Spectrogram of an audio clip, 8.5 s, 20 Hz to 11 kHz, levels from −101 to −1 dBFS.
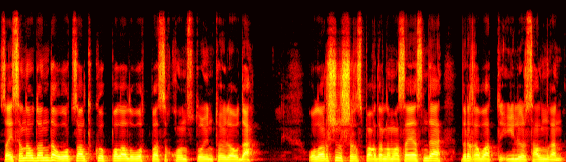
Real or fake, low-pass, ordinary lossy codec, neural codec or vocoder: real; 9.9 kHz; none; none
